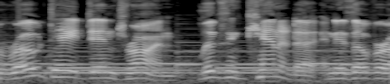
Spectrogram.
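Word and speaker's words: rhododendron: more video subscribe Europe this tree pronounced the road day dendron lives Canada and is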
